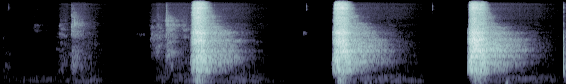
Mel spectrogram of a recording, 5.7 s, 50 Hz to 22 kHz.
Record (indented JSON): {
  "exhalation_length": "5.7 s",
  "exhalation_amplitude": 32326,
  "exhalation_signal_mean_std_ratio": 0.29,
  "survey_phase": "beta (2021-08-13 to 2022-03-07)",
  "age": "45-64",
  "gender": "Female",
  "wearing_mask": "No",
  "symptom_none": true,
  "symptom_onset": "13 days",
  "smoker_status": "Ex-smoker",
  "respiratory_condition_asthma": false,
  "respiratory_condition_other": false,
  "recruitment_source": "REACT",
  "submission_delay": "3 days",
  "covid_test_result": "Negative",
  "covid_test_method": "RT-qPCR",
  "influenza_a_test_result": "Negative",
  "influenza_b_test_result": "Negative"
}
